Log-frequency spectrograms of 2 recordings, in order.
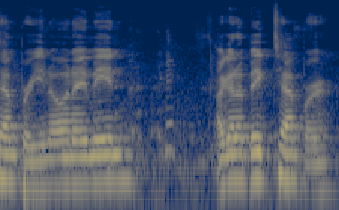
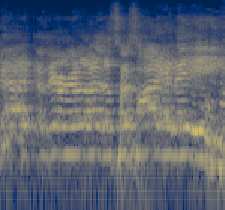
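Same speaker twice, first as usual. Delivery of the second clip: mock yell; 10 semitones higher, 5 dB louder, slower than usual. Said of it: "I was like".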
